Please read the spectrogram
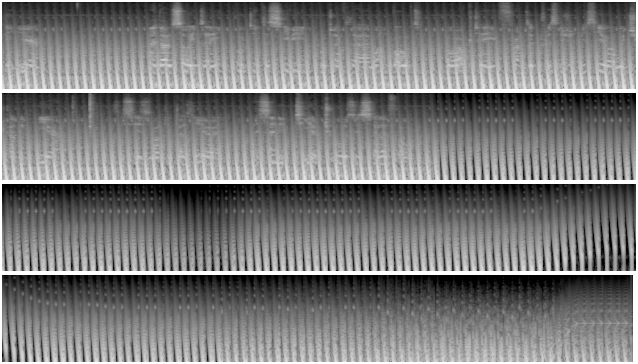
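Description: Serge modular synthesizer patch waveshaped by its Extended ADSR envelope, sounding a fast, even pulse. Its timbre shifts as knobs are turned: bright and crackly with sharp clicks at first, then duller and smoother from about halfway, with two brief drops in level.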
